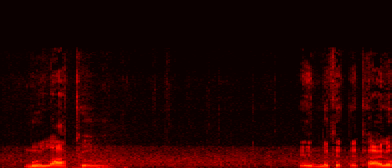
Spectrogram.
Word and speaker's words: mulato: to learn Portuguese and I would say Figo previously but um the O should be pronounced as U so figu mulatu and look at the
